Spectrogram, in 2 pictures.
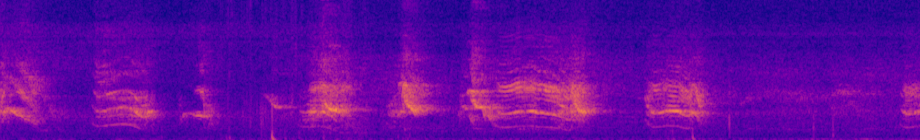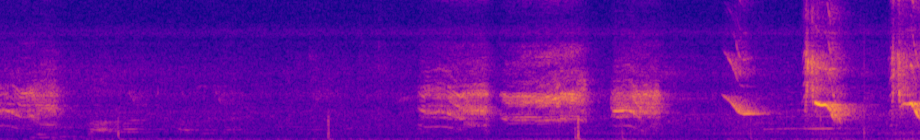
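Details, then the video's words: Chick begging while its mother feeds it: a fast run of harsh, scratchy squawks that come in uneven bursts about twice a second, with a short lull midway, then resume loudly, over a low background rumble. "Bird mom feeding his baby"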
